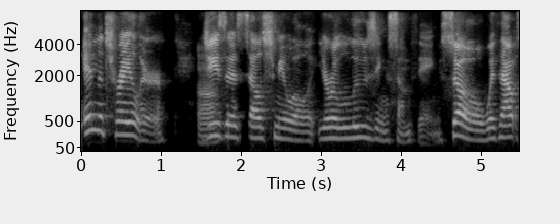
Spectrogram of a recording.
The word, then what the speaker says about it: Shmuel: And it's hard because it looks like, SHMUEL, like it can be said a bunch of different ways. Yeah. Just think of like Muel, like Shmuel.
